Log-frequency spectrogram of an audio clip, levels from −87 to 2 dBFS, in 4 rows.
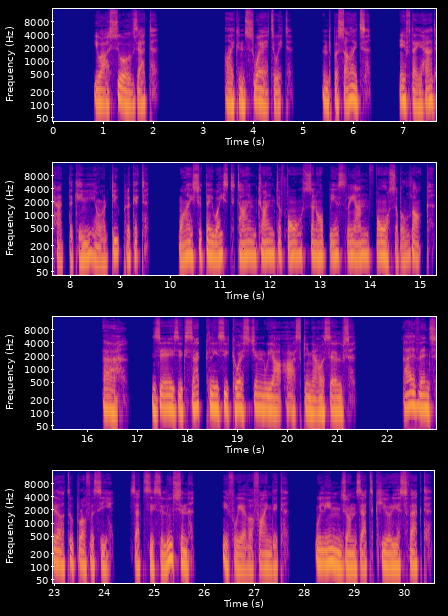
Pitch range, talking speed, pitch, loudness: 100-120 Hz, 120 wpm, 110 Hz, -28 LUFS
